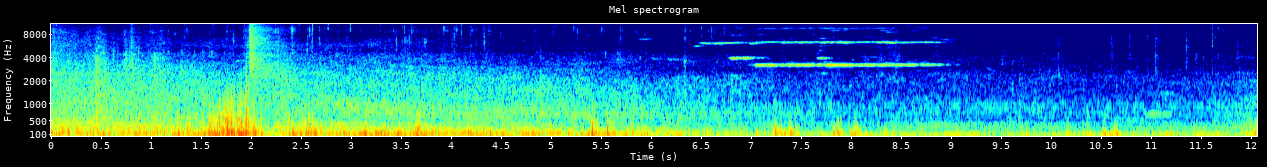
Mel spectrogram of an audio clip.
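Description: A garbage truck's engine rumbles as it drives away down the street and slowly fades.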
